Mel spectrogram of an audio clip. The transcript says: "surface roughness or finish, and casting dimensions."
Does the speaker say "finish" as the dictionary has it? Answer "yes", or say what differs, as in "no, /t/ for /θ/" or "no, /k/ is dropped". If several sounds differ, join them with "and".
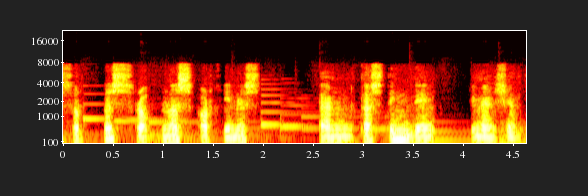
no, /s/ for /ʃ/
